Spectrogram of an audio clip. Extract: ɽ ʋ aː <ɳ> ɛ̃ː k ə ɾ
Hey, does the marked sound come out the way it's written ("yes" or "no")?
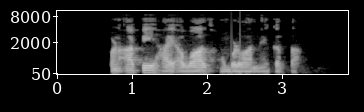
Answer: no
